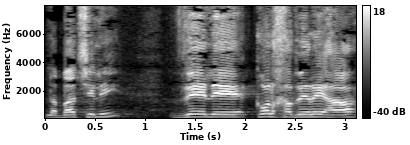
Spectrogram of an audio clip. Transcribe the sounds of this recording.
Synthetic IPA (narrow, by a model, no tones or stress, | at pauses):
labat̪ʃeli | veleko̞lχaveɾeɦa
